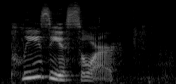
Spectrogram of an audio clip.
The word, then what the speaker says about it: plesiosaur: Buckland called it tells me how to say it, plesiosaur.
